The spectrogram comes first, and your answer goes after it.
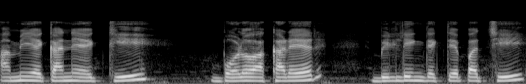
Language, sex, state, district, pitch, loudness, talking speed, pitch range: Bengali, male, Assam, Hailakandi, 170 Hz, -15 LUFS, 90 wpm, 165-180 Hz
